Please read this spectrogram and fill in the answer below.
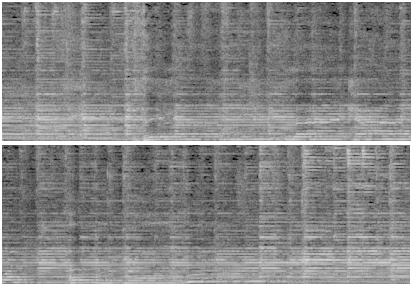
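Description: Acoustic guitar strummed live, with a man's voice singing long held notes over it from about two seconds in.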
